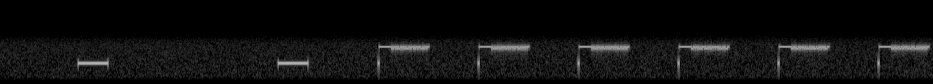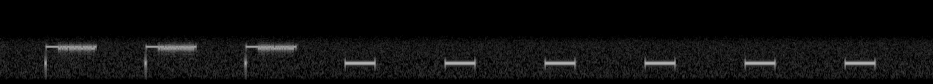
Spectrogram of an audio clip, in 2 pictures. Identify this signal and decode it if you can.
Radio time signal (CHU, Canada), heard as beeps and data bursts, one a second.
